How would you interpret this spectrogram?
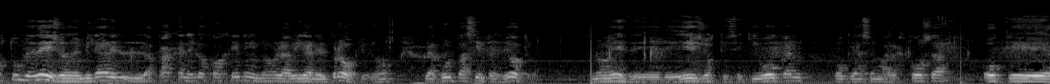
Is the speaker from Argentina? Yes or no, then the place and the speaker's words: yes; Río Gallegos, Santa Cruz, Argentina; soy nacido y criado en Río Gallegos.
